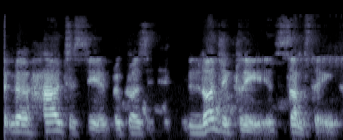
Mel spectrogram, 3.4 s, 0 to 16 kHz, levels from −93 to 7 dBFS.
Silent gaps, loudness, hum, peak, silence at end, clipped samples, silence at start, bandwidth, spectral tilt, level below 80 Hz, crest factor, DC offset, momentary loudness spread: none; -23 LUFS; none; -6 dBFS; 0 s; under 0.1%; 0.05 s; 11 kHz; -3.5 dB/octave; -74 dBFS; 18 dB; under 0.1%; 11 LU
